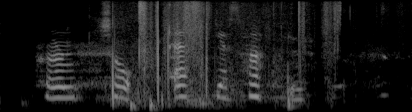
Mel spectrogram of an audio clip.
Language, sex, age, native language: Icelandic, male, 7, Icelandic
